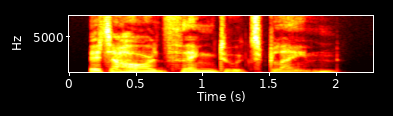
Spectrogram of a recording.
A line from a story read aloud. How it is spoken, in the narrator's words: he said quietly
